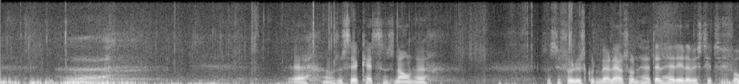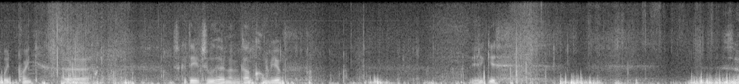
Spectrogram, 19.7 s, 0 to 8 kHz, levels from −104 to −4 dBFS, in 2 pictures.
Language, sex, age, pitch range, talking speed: Danish, male, 60-79, 105-135 Hz, 105 wpm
